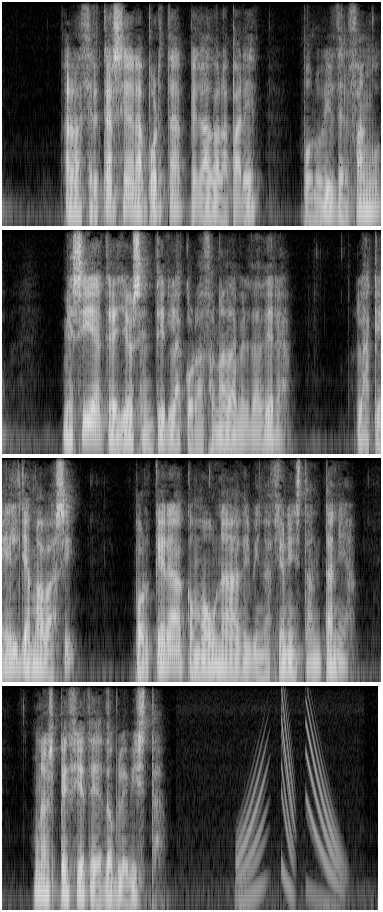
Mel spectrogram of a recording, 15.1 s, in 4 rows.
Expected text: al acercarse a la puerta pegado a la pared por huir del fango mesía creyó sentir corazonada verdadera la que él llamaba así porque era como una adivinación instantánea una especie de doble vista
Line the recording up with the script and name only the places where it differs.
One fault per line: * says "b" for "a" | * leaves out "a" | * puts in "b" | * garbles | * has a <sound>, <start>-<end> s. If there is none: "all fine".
* puts in "la"
* has a chirp, 13.7-14.9 s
